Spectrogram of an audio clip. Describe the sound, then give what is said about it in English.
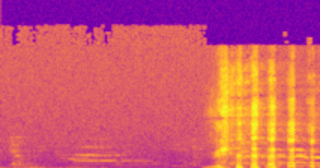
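A cat meows, first a faint drawn-out tone, then a loud burst of five or six quick, rhythmic meows in a row. “Yes, the cat's eating”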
